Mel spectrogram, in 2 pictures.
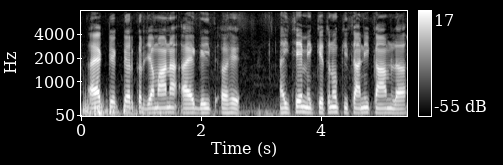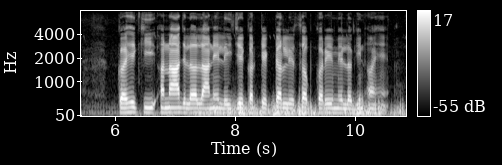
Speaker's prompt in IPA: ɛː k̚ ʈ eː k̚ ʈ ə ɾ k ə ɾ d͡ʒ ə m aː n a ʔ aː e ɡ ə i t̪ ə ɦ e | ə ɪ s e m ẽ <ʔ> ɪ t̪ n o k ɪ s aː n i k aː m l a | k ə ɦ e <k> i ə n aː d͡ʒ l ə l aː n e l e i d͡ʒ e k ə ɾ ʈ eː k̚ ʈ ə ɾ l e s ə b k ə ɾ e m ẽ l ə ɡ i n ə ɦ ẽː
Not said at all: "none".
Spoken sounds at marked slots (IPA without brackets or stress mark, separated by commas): k, k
